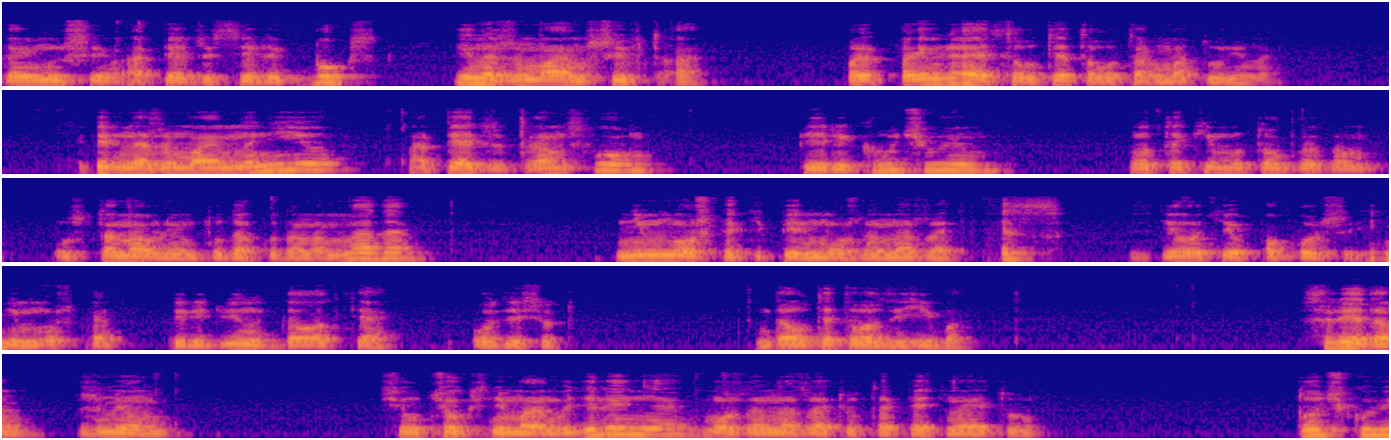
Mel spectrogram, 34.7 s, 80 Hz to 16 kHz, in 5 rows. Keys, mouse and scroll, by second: 2.9 click, 3.7 shift+a, 4.9-6.3 scroll up 3, 7.8 click, 9.4 click, 10.5 click, 13.9 click, 20.8 s, 21.9 click, 26.8 click, 28.5 click, 32.6 scroll up 2, 34.2-34.6 scroll down 1.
